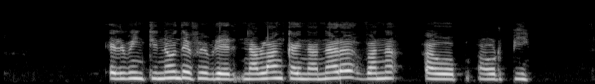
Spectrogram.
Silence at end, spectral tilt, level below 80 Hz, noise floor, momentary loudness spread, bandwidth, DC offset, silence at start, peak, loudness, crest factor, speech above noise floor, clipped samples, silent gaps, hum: 0.65 s; -5.5 dB/octave; -66 dBFS; -68 dBFS; 7 LU; 7.4 kHz; under 0.1%; 1.1 s; 0 dBFS; -14 LUFS; 14 dB; 55 dB; under 0.1%; none; none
